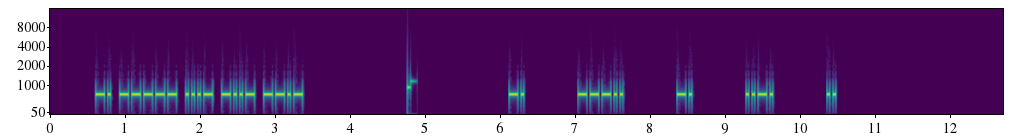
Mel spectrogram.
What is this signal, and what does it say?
Morse code, heard as a keyed tone, about 29 wpm, spaced as for 15 wpm, 700 Hz. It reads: N0VXQ N8NFI
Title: USA Call Signs - 5 Characters - 6x Character Spacing - 30wpm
